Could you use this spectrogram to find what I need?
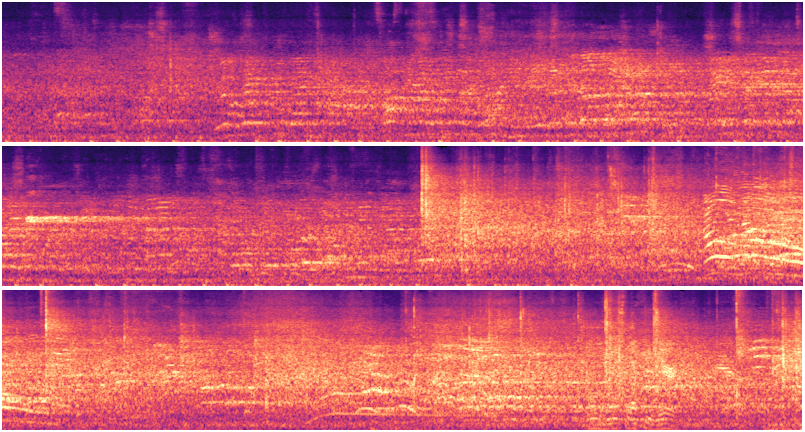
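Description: Skates scrape and glide on ice in a large echoing rink.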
